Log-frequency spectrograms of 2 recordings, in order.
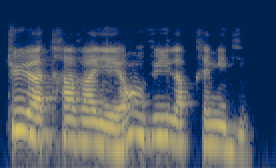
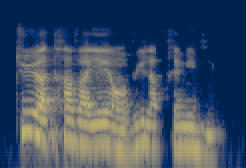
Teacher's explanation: enchaînement consonantique entre la L et la A de l'après-midi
